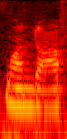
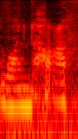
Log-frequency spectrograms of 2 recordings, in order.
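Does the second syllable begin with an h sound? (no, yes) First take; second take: no; yes. First: The second syllable begins without an h sound. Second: The second syllable begins with an h sound. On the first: The speaker calls it right. "it's Lundoff" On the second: The speaker calls it wrong. "I'm just thrilled you didn't make it Hoff, because a lot of people do"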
